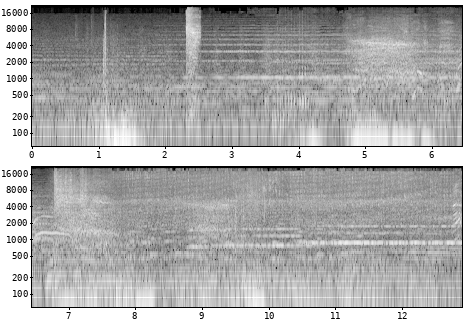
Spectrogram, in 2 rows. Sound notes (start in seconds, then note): 5.9 Vicky screams; 5.9 creature growls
